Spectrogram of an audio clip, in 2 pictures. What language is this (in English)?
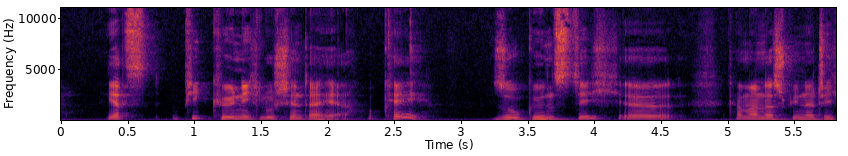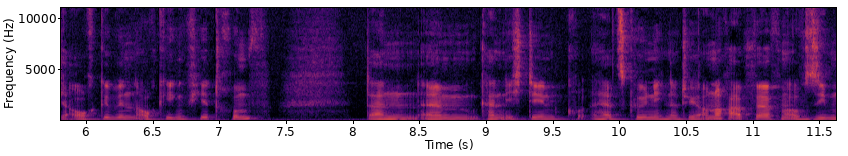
German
